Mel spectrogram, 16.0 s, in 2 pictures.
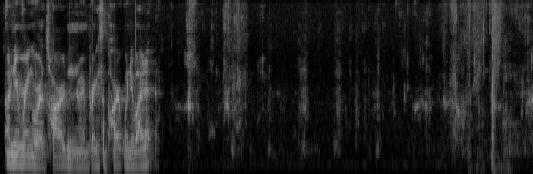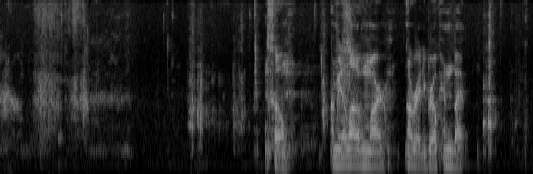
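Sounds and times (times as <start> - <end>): person chewing crunchy food: 2.4 - 13.5, 15.1 - 16.0.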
